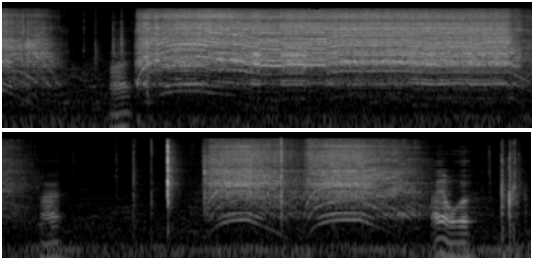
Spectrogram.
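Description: An old cordless battery drill runs in long whirring bursts, a sustained high whine for several seconds, then shorter revving runs that speed up and slow down, close and loud, with a person talking between bursts.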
